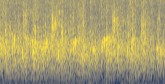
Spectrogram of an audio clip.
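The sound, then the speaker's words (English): A church audience applauds its praise team steadily after their music, many hands clapping in a dense, even wash of sound with no single claps standing out and no voices on top. “Hey, before I forget, just give your praise team a nice big clap.”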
